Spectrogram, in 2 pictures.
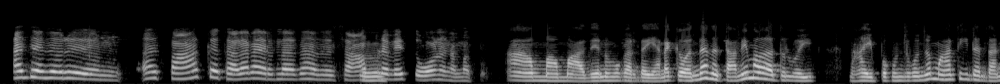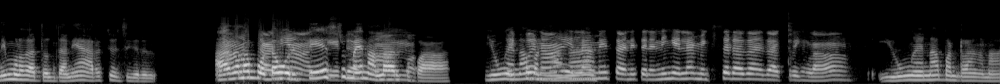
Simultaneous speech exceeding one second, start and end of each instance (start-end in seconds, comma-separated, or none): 12.2-14.1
